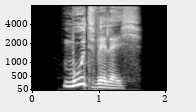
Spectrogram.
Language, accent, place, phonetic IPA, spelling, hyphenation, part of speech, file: German, Germany, Berlin, [ˈmuːtˌvɪlɪç], mutwillig, mut‧wil‧lig, adjective, De-mutwillig.ogg
- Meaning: wilful, malicious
